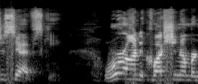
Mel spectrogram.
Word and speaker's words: Krzyzewski: You might not have realized that that's how his name is said because it's spelled Krzyzewski. It's Krzyzewski.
